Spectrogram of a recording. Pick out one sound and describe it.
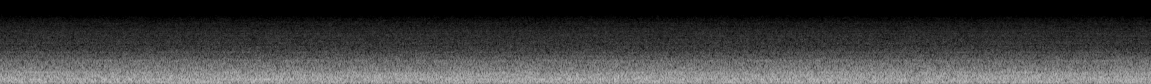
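A jet engine hums with a steady, low roar.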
